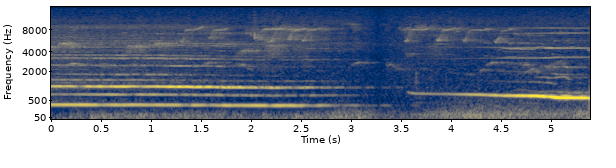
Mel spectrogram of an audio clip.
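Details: Dog giving a sustained, even low howl for more than three seconds, a brief gap, then a higher howl that starts sharply and glides gradually down in pitch.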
